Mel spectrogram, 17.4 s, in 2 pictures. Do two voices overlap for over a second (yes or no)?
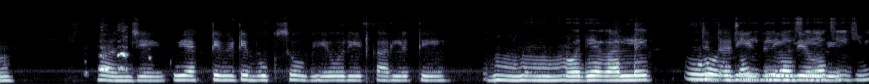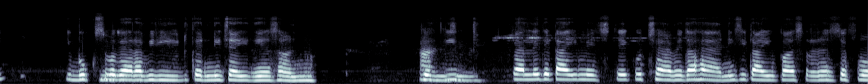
yes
